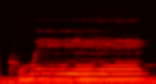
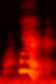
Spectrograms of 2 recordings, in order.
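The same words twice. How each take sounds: First: The word is said slowly, sounds drawn out. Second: The word is said quickly as one unit. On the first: "Now let's blend it" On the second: "Now let's say it fast"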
